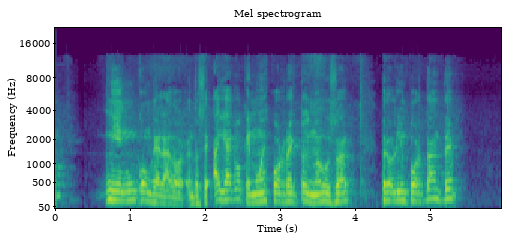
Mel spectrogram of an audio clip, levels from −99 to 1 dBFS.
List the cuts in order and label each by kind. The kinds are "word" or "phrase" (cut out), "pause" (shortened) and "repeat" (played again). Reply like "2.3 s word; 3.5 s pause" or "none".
none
